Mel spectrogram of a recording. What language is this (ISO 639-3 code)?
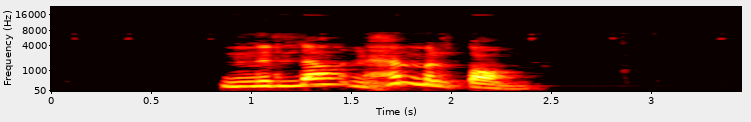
kab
